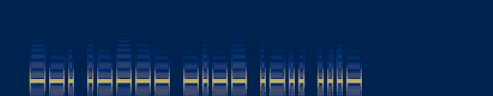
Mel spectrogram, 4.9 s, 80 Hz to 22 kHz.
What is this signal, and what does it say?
Morse code, heard as a keyed tone, about 25 wpm, 700 Hz. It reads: G1YLV
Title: DXCC-100 Call Signs - 5 Characters - Repeated 3x - 25wpm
